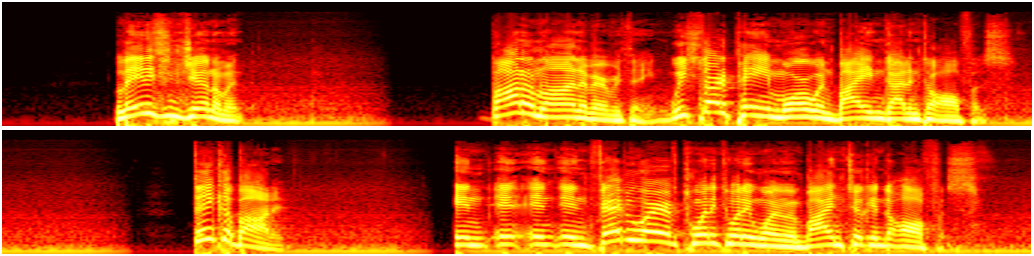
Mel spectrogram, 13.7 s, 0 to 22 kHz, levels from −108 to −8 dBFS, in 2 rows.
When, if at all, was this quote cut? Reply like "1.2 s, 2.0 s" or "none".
none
